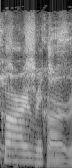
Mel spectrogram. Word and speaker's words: Sha'Carri: Sha'Carri? – Sha'Carri Richardson? – Sha'Carri Richardson.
